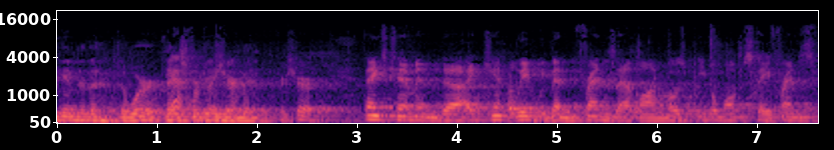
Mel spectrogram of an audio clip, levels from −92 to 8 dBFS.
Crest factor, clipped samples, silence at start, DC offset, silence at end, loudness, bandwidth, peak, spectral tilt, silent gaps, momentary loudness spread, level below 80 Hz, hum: 16 dB; under 0.1%; 0 s; under 0.1%; 0 s; -29 LUFS; 11 kHz; -12 dBFS; -8.5 dB/octave; none; 9 LU; -62 dBFS; none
